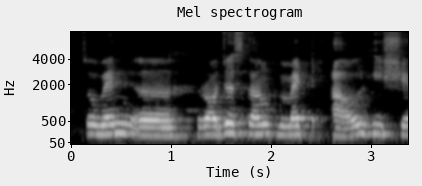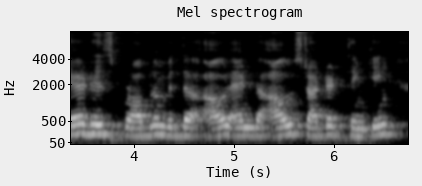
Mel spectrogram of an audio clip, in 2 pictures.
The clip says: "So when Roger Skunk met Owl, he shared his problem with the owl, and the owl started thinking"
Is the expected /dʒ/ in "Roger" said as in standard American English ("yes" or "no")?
yes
